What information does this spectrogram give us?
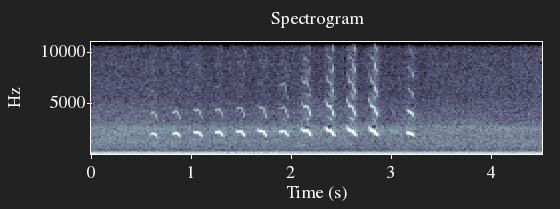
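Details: Osprey at its nest in Hellgate Canyon, Missoula, Montana, in April: a series of about thirteen clear, downslurred whistled chirps, evenly spaced and growing louder and more insistent toward the end, over a steady low hum.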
